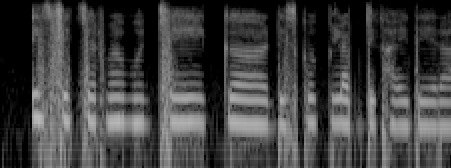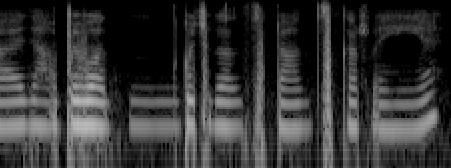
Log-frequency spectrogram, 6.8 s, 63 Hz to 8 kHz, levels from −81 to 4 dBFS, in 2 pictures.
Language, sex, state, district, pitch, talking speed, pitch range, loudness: Hindi, female, Uttar Pradesh, Budaun, 220 Hz, 185 wpm, 210-235 Hz, -31 LUFS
